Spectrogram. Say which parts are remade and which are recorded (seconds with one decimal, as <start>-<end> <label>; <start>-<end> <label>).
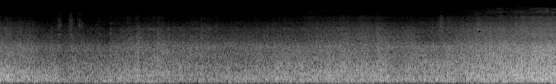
0.0-1.5 recorded; 1.5-4.6 remade; 4.6-5.6 recorded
